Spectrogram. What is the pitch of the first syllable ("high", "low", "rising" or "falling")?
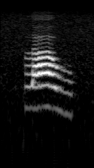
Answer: falling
